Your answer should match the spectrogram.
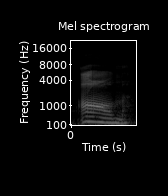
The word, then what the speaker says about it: calm: If you have LK or LM, then the L will be silent.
